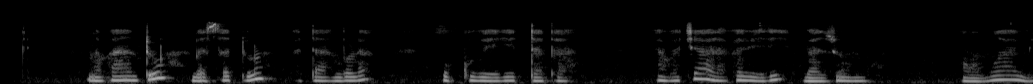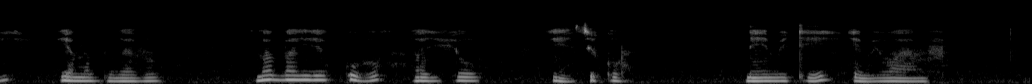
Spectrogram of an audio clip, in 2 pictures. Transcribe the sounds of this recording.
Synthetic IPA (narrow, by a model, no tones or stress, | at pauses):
aβaːntuβasatuβataːmbula | okːuβe̞ːɾje̞tːakaː | βacaːlaβaβiɾiβazuːmɡu | oumwaːmi | jemuduɡavu | βaβːaliɾe̞kːuβo̞ | βalijo̞ | e̞nsiko̞ | ne̞ːmitʰie̞miwaːɱvu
